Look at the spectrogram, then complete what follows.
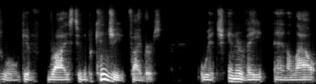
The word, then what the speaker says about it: Purkinje: lot of this you have this is a purkinje purkinje so i think i'll spell it right for you the j at the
